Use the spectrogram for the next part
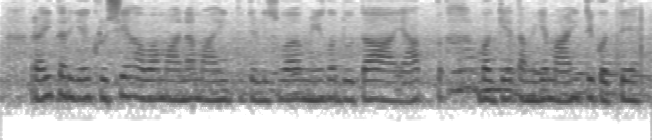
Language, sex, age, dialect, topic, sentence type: Kannada, female, 18-24, Mysore Kannada, agriculture, question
